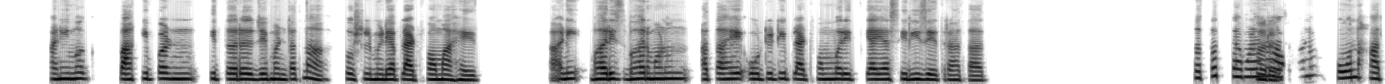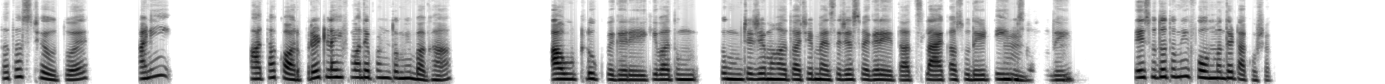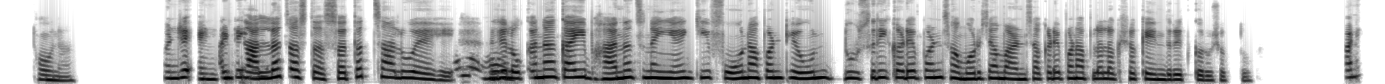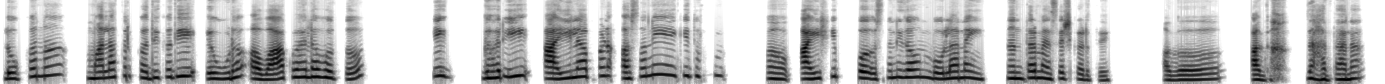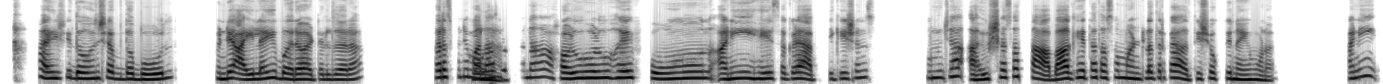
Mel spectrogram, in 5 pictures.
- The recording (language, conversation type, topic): Marathi, podcast, कुटुंबीय जेवणात मोबाईल न वापरण्याचे नियम तुम्ही कसे ठरवता?
- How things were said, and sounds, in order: in English: "प्लॅटफॉर्म"; in English: "प्लॅटफॉर्मवर"; in English: "सीरीज"; other background noise; in English: "कॉर्पोरेट लाईफमध्ये"; in English: "एन्टरटेनमेंट"; in English: "पर्सनली"; chuckle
